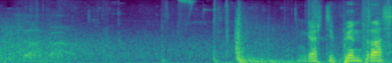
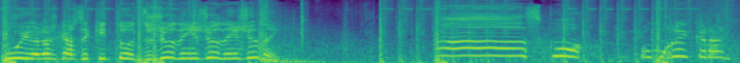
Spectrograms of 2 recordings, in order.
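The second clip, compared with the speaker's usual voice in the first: panicking gamer; 12 semitones higher than usual. Real, not acted. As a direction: yelp for help as enemies swarm. Swarmed by enemies, calling help.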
